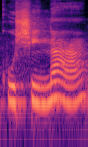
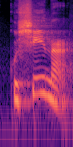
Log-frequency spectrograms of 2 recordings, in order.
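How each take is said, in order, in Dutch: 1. De laatste klinker is lang en beklemtoond. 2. De laatste klinker is kort en onbeklemtoond.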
